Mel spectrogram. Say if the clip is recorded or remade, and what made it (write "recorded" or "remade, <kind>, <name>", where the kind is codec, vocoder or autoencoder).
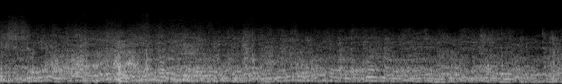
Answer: remade, codec, SNAC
